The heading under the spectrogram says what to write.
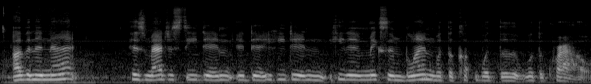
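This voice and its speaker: Moderately paced speech from a woman, medium in pitch, its pitch varying in an ordinary way. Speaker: tarot reader. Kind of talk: tarot reading. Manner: animated.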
